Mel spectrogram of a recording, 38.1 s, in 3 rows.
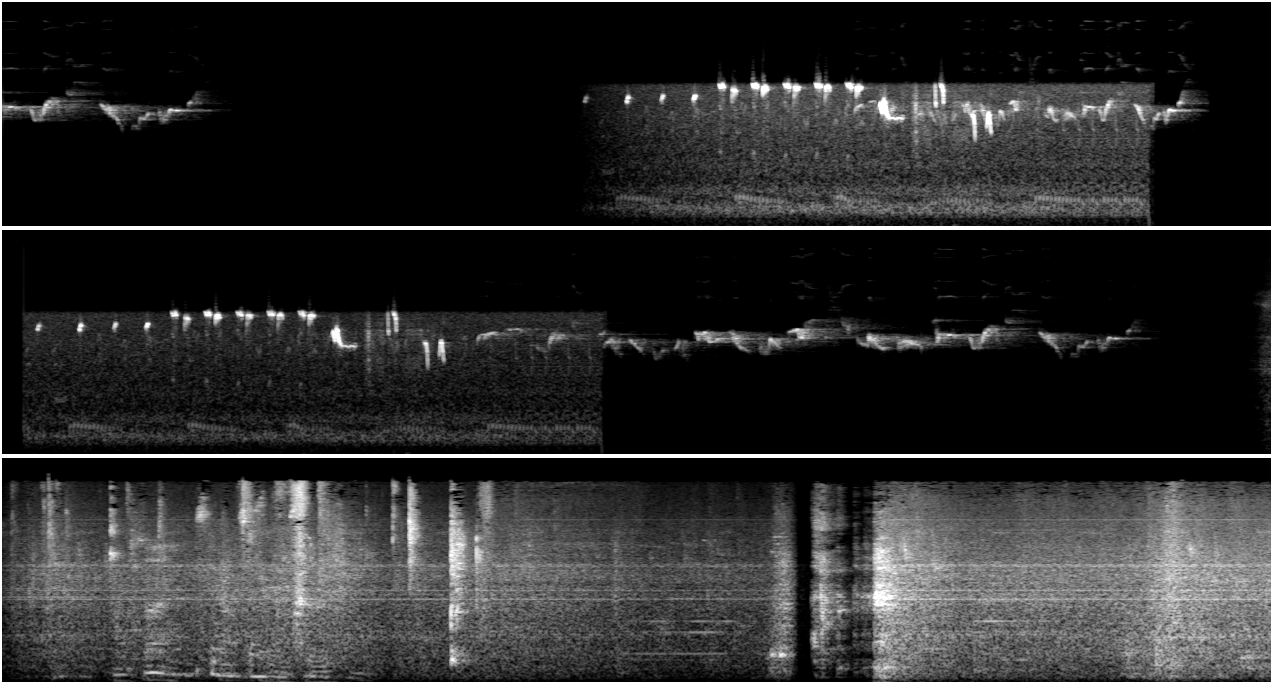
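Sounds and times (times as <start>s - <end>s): bird warbling song: 0.0s - 2.1s, 6.2s - 12.0s, 13.0s - 24.1s
birds chirping and trilling: 0.0s - 2.1s, 5.8s - 12.0s, 13.0s - 24.2s.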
